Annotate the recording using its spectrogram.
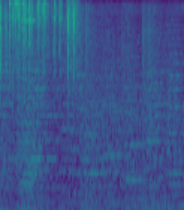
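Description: Clinking jingle of many coins dropping onto a pile, a sound effect laid over music; the clinking stops about a second in and the music carries on.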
